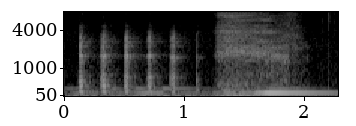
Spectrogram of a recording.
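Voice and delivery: real soft, breathy laugh; wheezy quiet giggles. Real, not acted. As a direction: laugh away from full voice. Laughing near the microphone.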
